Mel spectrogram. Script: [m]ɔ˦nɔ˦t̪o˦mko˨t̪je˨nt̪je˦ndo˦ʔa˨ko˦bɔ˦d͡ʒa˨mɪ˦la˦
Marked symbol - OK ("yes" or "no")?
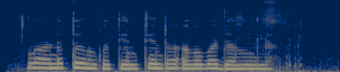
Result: no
